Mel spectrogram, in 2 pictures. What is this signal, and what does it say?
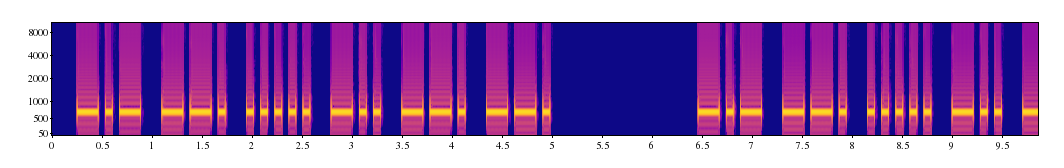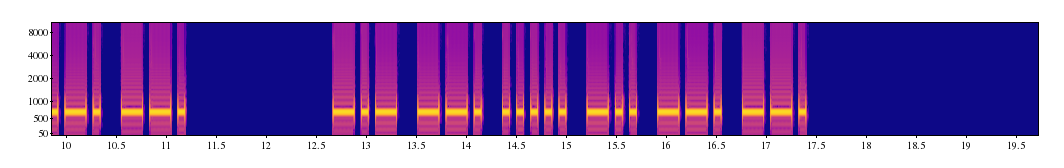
Morse code, heard as a keyed tone, about 17 wpm, 700 Hz. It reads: KG5DGG KG5DGG KG5DGG
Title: USA Call Signs - 6 Characters - Repeated 3x - 17wpm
